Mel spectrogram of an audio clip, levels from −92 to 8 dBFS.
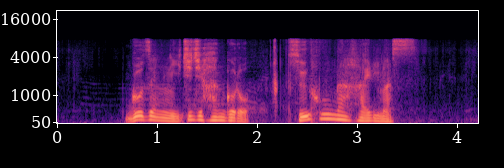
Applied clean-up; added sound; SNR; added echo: neural separator model SepFormer DNS4.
